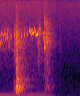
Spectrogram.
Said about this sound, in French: Ils entrent, elle ferme la porte.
